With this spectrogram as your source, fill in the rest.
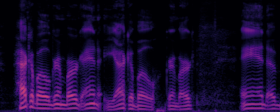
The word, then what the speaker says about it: Jacobo Grinberg: I've heard it pronounced Jacobo Grimberg, Hackabo Grimberg, and Yakabo Grimberg. And based on where he's from, it would most likely be pronounced with the H sound.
